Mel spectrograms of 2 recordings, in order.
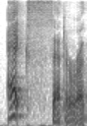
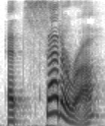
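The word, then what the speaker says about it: et cetera: in pronouncing it like etc that is not correct don't do that so the correct pronunciation is etc syllable stresses on the second syllable etc or etc practice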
